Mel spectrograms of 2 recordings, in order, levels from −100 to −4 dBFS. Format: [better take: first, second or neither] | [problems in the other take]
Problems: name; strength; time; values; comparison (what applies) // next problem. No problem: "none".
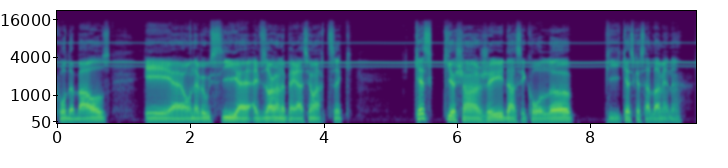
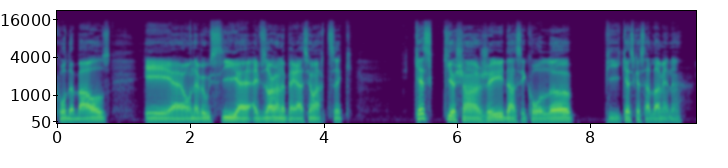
second | high-pitched whine; noticeable; throughout; 3.5 kHz, 10 dB below the speech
